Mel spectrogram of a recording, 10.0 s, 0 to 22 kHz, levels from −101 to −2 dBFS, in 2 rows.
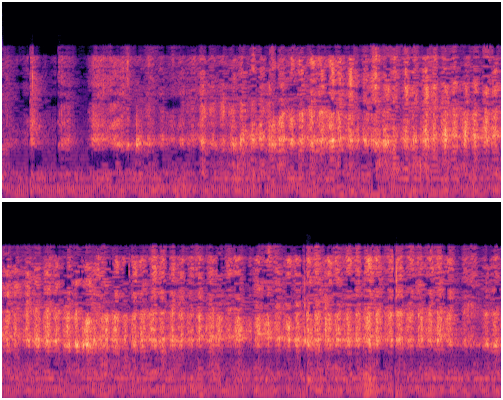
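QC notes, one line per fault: throughout: mains buzz, a steady raspy buzz about 25 dB below the sound, built from 50 Hz harmonics that switching spikes extend well into the kilohertz range.
throughout: transcoding between lossy codecs, nothing above 9.7 kHz, with artefacts from more than one codec layered together, likely a low-bitrate AAC stage followed by Opus.
8.60–8.74 s: sudden gain jump, sound and background noise step up together by 6 dB with no ramp, likely a digital gain change applied between samples.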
